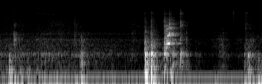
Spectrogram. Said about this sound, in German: Und ich glaube, ich mache jetzt mal das Fenster zu. Dann ist zwar das schöne Vogelgezwitscher weg, aber dann verstehst du mich wahrscheinlich besser.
